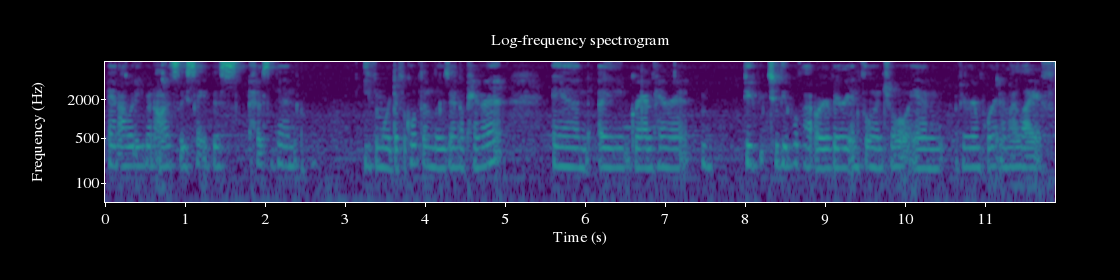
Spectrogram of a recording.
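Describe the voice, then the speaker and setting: A woman's voice at a moderate pace with long, frequent pauses and very even loudness, plus audible room echo and noticeable background noise. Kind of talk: testimony. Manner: soft-spoken.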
